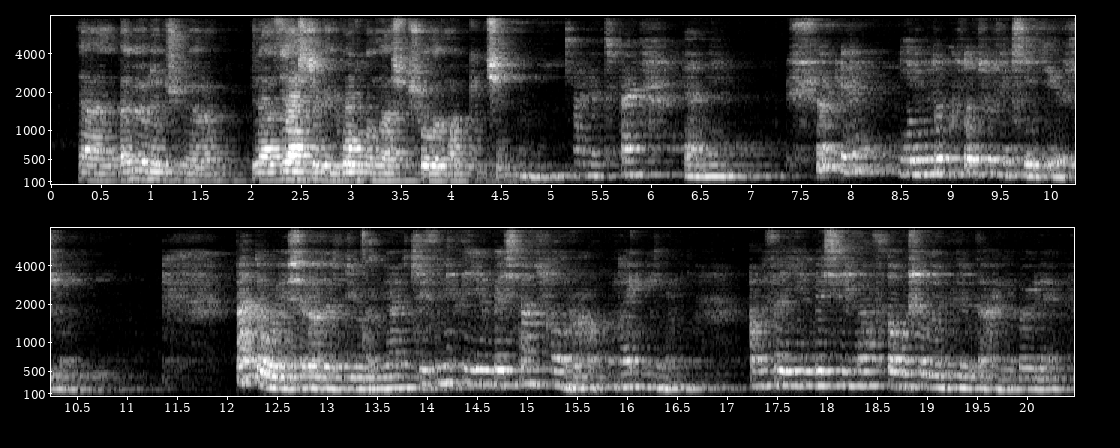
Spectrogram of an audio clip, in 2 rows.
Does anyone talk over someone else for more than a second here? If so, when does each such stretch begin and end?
none

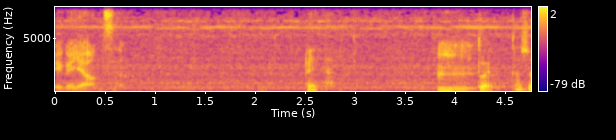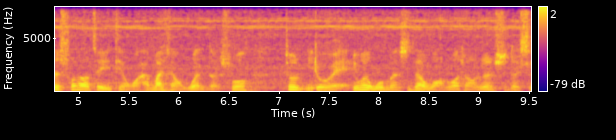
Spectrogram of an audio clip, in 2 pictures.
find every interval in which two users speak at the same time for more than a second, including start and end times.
none

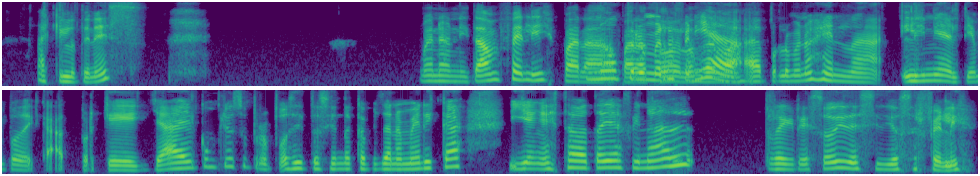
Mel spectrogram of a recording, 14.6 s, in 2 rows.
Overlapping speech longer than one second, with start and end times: 4.4-5.7

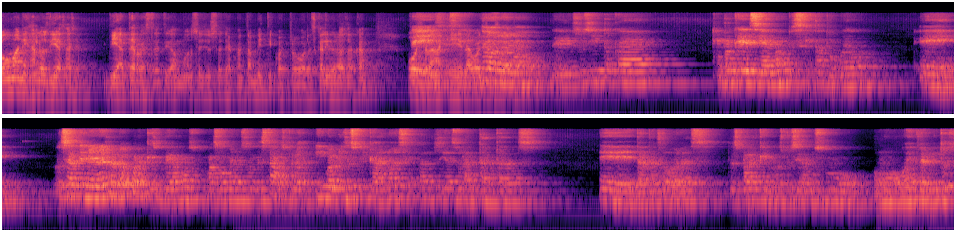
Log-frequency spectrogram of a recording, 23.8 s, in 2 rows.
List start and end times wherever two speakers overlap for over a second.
5.1-6.5

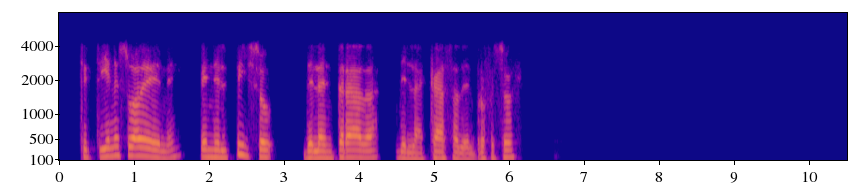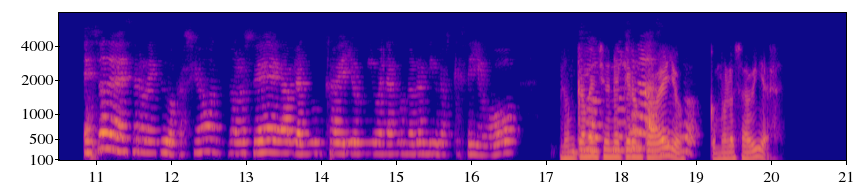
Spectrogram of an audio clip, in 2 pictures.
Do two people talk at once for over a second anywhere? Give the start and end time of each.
17.3-18.9

